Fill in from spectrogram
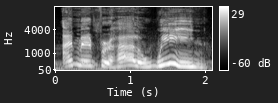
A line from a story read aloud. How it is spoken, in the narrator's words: Bobby screamed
